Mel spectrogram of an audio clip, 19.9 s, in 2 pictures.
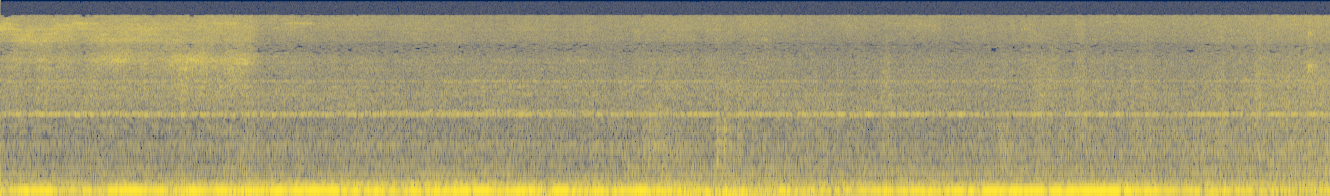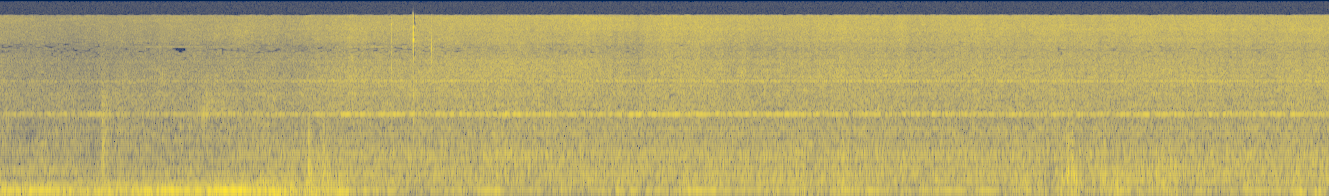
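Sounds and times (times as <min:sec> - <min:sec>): train rumble from inside: 0:00.0 - 0:19.9.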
